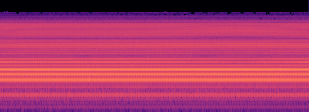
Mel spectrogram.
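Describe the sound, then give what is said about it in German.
An electronic foghorn sound effect, one of eight sounds stored in a truck sound module: one loud, steady, buzzy horn tone rich in harmonics, holding a constant pitch without a break for about three seconds, with no voices. “Dieser Sound kommt einem Nebelhorn gleich”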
